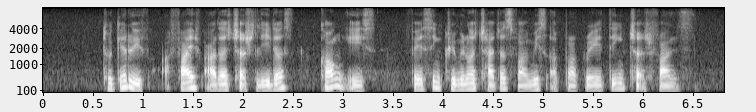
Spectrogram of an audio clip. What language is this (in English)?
English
